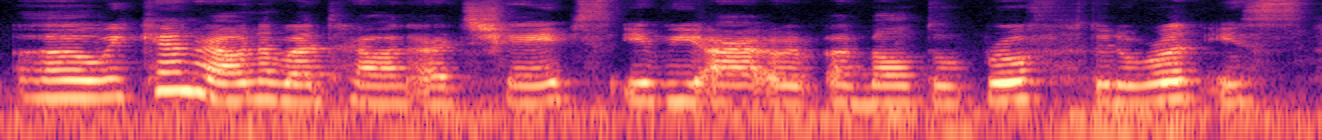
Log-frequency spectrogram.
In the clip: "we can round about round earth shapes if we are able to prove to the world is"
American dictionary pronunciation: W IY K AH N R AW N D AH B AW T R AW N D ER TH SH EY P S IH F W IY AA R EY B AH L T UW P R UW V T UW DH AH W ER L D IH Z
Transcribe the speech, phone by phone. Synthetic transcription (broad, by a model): W IY K AH N R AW N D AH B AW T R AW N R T SH EY P S IH F W IY AA R EY B AH L T UW P R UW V T UW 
